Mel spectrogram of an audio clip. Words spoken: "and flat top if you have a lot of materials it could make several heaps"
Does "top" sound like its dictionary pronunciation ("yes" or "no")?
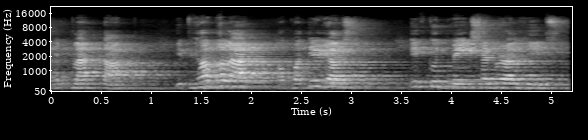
no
